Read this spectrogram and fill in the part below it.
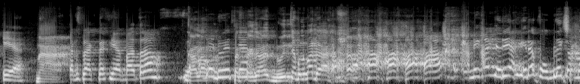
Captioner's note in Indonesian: tertawa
